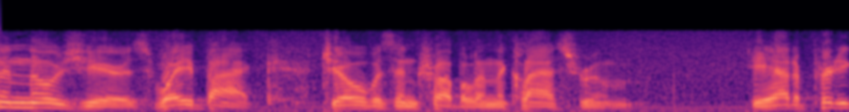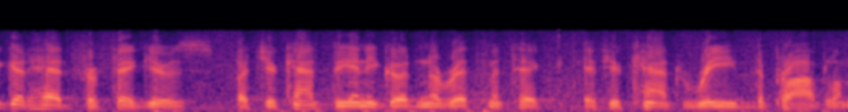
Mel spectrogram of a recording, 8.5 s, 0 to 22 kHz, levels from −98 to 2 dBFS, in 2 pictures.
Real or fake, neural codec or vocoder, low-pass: real; none; 7.2 kHz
